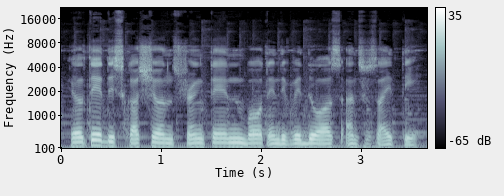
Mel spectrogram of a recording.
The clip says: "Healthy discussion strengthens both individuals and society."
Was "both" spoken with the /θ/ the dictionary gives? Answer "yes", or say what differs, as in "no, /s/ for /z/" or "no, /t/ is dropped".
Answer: no, /t/ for /θ/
